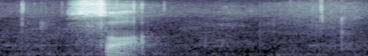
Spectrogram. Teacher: Elle s'écrit de part et d'autre de la ligne, et la partie supérieure étant arrondie, la partie inférieure étant la queue qu'elle perd lors de la liaison. Elle se prononce lorsque les bords de la langue s'appuient contre la racine des prémolaires et la position des lèvres à la fin est verticale, telle lors d'un sifflotement. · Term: lettre emphatique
